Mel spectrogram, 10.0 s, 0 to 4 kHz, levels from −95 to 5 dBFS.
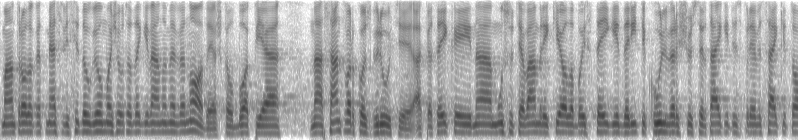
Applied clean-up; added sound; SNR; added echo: none; none; none; none.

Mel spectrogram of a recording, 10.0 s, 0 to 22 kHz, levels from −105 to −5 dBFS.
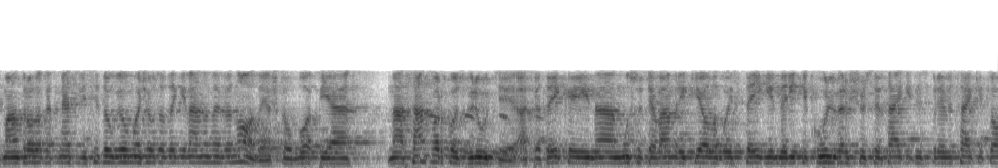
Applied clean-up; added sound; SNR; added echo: neural separator model SepFormer DNS4.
